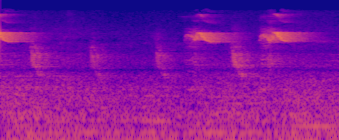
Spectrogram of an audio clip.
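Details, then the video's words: White-rumped shama singing as the breeding season closes: high clear whistles alternating with lower downward-sliding notes, about four phrases in three seconds, low hum behind. "Chòe lửa bông hót cuối mùa sinh sản"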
